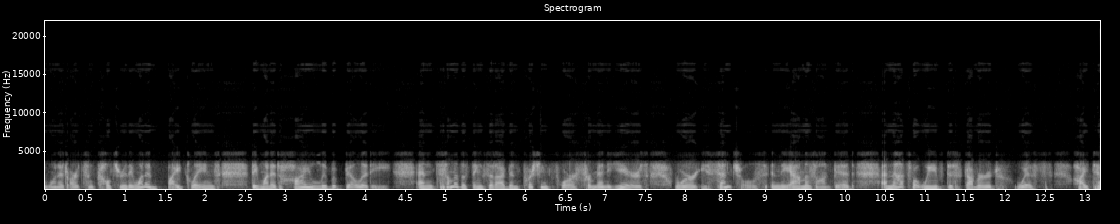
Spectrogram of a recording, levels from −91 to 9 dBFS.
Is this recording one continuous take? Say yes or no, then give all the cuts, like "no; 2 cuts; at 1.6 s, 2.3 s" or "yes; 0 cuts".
yes; 0 cuts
